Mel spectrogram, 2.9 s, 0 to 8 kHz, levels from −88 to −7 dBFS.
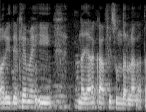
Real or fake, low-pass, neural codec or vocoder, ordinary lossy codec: real; 7.2 kHz; none; none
